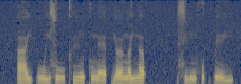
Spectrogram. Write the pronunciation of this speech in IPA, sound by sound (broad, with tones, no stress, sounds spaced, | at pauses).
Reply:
aː˨˥ j p uː˨˧ j s uː˨˧ kʰ yː˥ ŋ k ʊ˨˩ ŋ ɛː˨˥ p̚ j œː˧ ŋ ɐ˥ j n̪ ɐ˥ p̚ | s iː˨ n f ʊ˥ k̚ p e˨˩ j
